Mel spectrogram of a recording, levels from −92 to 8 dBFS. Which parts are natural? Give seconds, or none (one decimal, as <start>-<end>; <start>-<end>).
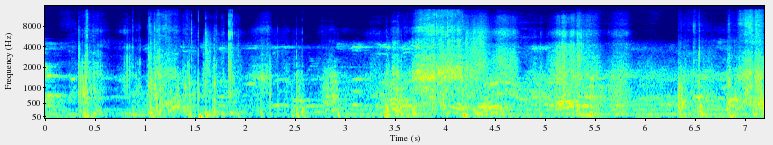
1.0-5.3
